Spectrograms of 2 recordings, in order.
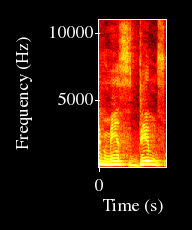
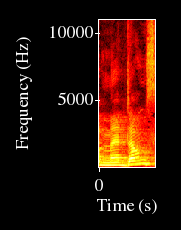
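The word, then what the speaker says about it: Mesdames: দেখে তো মনে হচ্ছে মেসডেমস উচ্চারণ হবে কিন্তু মেসডেমস উচ্চারণ করি না আমরা ম্যাডামস উচ্চারণ করি এটাকে ম্যাডাম ফ্রেঞ্চ এই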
